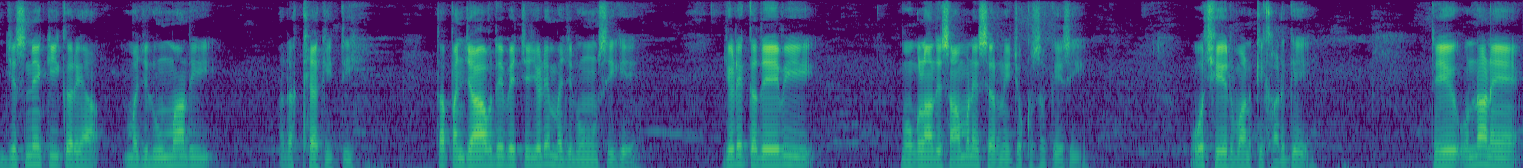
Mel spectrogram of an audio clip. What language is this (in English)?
Punjabi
